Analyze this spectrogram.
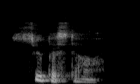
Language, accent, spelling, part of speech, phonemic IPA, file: English, Southern England, superstar, noun, /ˈsuː.pəˌstɑː/, LL-Q1860 (eng)-superstar.wav
- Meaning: 1. Someone who has accumulated a vast amount of fame; a high-level celebrity 2. An exceptionally productive employee 3. A giant star; (loosely) any giant star, bright giant, supergiant, or hypergiant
